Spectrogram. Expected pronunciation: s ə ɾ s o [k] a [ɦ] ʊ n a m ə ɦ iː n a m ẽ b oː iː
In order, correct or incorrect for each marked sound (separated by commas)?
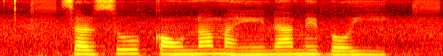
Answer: correct, incorrect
